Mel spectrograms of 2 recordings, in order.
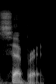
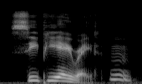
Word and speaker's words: separate: Brazilian speakers often put the stress on the wrong syllable, saying CPA rate. Lilian, the power of the word is at the very beginning. Separate.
